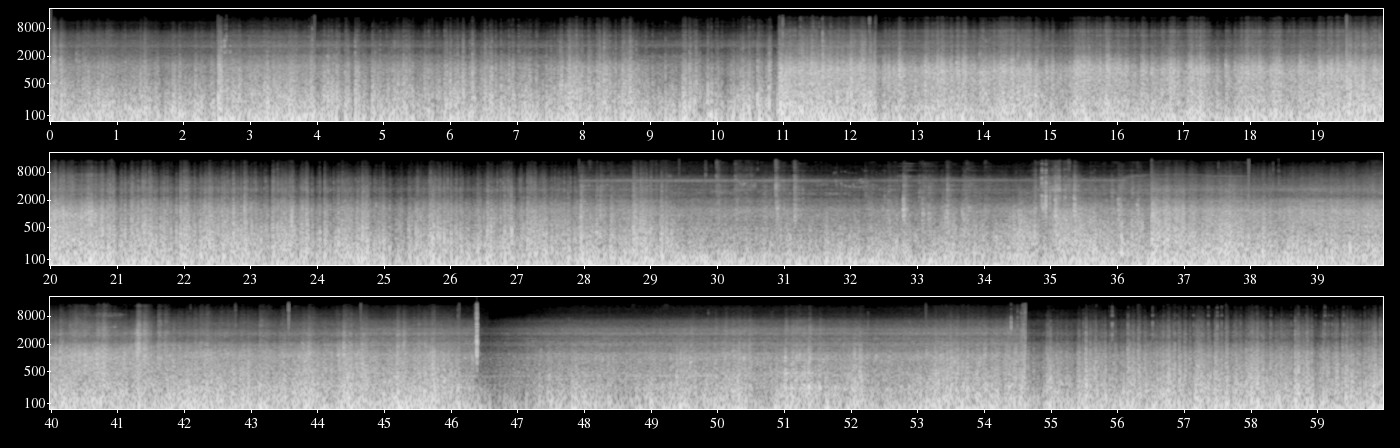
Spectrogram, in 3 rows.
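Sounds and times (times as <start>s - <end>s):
train wheels and wind rumble: 0.0s - 59.9s
wheel clicks over rail joints: 27.8s - 46.4s
thin high whine: 27.9s - 37.9s.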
